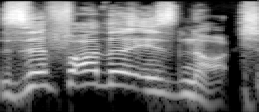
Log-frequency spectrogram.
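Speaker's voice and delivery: put-on German accent. Joking about beer in a put-on german accent. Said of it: "When I were German".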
